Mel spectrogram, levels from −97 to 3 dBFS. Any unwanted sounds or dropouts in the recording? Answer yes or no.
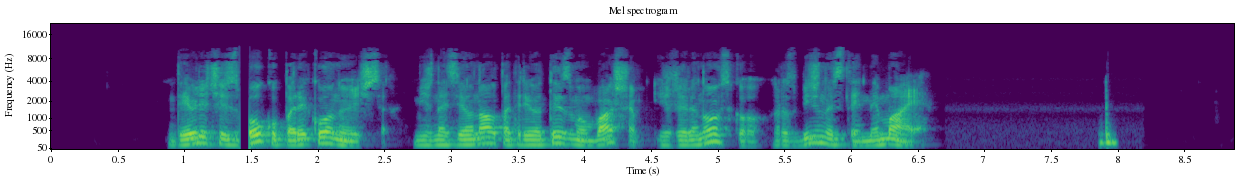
yes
